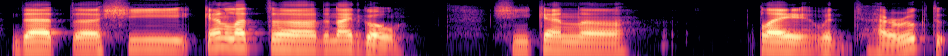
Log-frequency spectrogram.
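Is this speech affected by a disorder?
No.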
